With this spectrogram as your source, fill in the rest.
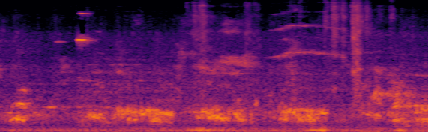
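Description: Indian Kaldam high flyer pigeons coo in soft, repeated low phrases, close by, with faint chirps and light background noise.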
